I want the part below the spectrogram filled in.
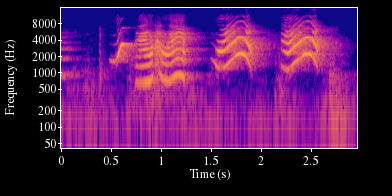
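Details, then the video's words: A pet parrot mimics the word "mummy" in three shrill, nasal, squeaky syllables under a second apart, with a rising-and-falling, speech-like tone, in an otherwise quiet room. "Talking parrot || talking parrot mummy papa || bolne wala tota"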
